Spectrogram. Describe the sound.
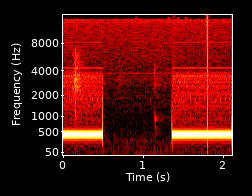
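Telephone ringback tone from an outgoing call to a newsroom contact, ringing before being answered: a steady, mid-pitched electronic tone plays, stops for under a second, then resumes and holds to the end, with no voices.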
